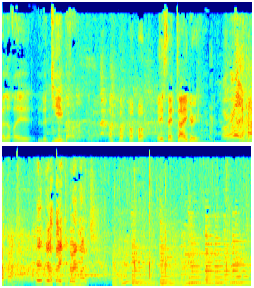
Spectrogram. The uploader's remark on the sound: Ask Roulette is a conversation series in which strangers ask each other questions on stage. Our March show at Housing Works Bookstore in New York City. Some audience members.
